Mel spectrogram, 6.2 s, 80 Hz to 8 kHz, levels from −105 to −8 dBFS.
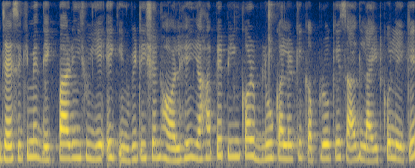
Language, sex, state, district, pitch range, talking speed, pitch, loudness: Hindi, female, Bihar, Katihar, 235-265 Hz, 270 wpm, 250 Hz, -19 LUFS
